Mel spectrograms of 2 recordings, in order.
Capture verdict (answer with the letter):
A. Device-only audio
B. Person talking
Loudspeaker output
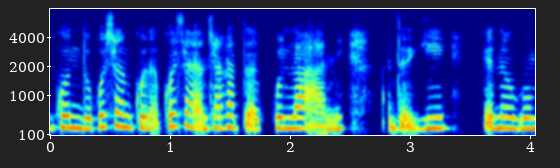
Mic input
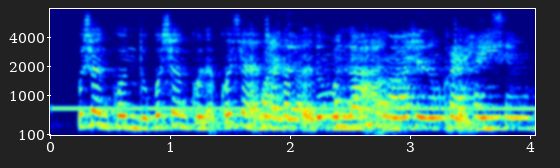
B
